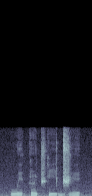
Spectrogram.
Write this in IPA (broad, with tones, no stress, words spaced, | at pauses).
wɪ˦ kə̃˨t͡ʃʼi˦ d͡ʒɪ˨˦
